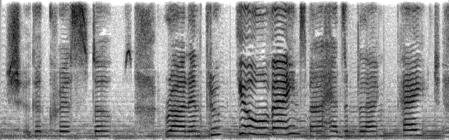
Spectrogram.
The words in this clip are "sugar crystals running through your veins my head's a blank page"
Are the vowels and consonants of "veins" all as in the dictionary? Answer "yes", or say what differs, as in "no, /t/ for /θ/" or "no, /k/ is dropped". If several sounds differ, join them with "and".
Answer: yes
